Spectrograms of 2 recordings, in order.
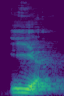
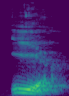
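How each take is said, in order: Both takes have the same delivery.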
